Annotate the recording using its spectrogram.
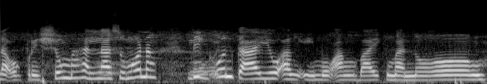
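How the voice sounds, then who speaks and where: A woman talks at a moderate pace with very wide pitch swings. The sound is dry with no echo, over light background noise. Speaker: vlogger interviewer. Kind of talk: casual vlog interview questions. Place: garden. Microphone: phone near.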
